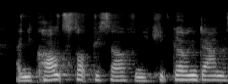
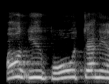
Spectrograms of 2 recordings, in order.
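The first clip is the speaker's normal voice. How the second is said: mock exasperated snap; 10 semitones higher, 6 dB louder than usual. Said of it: "I'm like".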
